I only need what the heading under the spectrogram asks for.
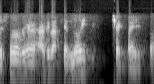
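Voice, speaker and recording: A man is speaking at a moderate pace. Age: 60s. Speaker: opera stage director. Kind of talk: radio interview.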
